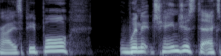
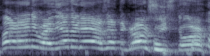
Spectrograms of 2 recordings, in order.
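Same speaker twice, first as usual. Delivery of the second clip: put-on screaming, higher; 13 semitones higher than usual. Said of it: "dynamo screaming in the room".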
